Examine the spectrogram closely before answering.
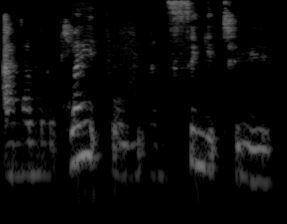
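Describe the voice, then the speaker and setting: A woman with an English accent, teaching young children to sing in a gentle, encouraging way. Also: mid-range voice, a little fast. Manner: gentle, encouraging, sings phrases for copying. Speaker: music teacher. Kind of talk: children's singing lesson.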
